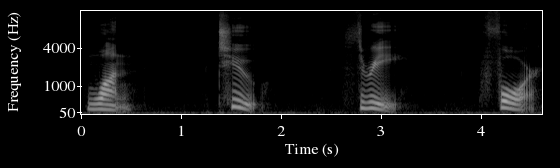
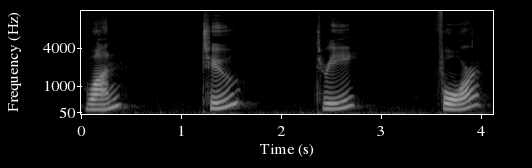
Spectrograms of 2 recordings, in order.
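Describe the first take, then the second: First: "One, two, three, four" each number dipping firmly downward; downward inflection. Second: "one, two, three, four" each rising like a question; upward inflection. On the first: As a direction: count with a falling tone on every number, pausing between. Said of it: "final sound of each number dips downward". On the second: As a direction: count with every number lifting at the end. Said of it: "instead of". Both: Shown as a demonstration.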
